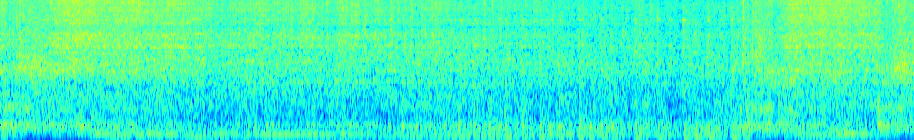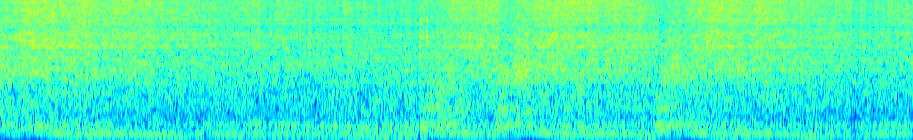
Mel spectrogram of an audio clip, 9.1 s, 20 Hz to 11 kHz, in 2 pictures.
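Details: 2010 Honda CRF250R after valve shimming and no-start: loud, steady single-cylinder idle with even rapid beat, no knocks or misses; normal idle, though still somewhat hard to start.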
